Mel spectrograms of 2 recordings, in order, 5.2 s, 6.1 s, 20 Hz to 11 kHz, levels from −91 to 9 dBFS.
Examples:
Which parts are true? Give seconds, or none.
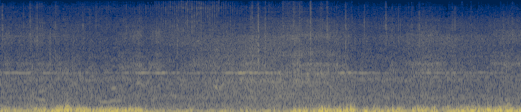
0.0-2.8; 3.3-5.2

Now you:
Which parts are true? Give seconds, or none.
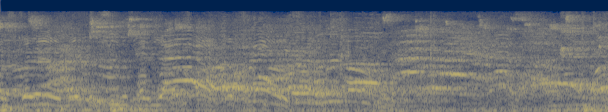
0.0-6.1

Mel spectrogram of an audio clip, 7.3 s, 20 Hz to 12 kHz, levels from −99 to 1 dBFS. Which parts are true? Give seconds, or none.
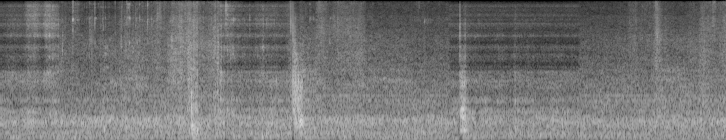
0.6-2.2; 2.9-4.5; 5.8-7.3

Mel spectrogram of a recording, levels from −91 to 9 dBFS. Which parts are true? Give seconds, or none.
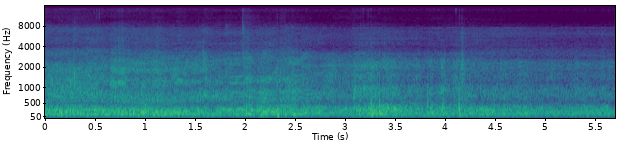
0.0-1.6; 3.1-5.7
